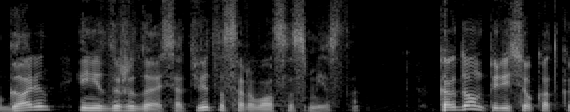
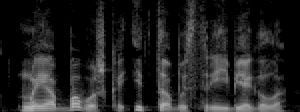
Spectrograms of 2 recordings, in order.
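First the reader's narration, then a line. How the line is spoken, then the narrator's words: Grumbling. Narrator (Russian): проворчал Михаил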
